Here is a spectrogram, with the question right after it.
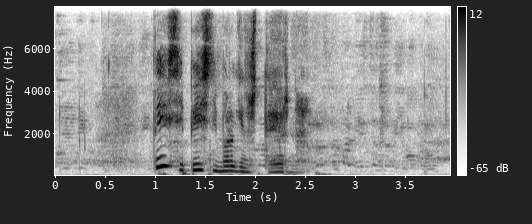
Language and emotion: Russian, sad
